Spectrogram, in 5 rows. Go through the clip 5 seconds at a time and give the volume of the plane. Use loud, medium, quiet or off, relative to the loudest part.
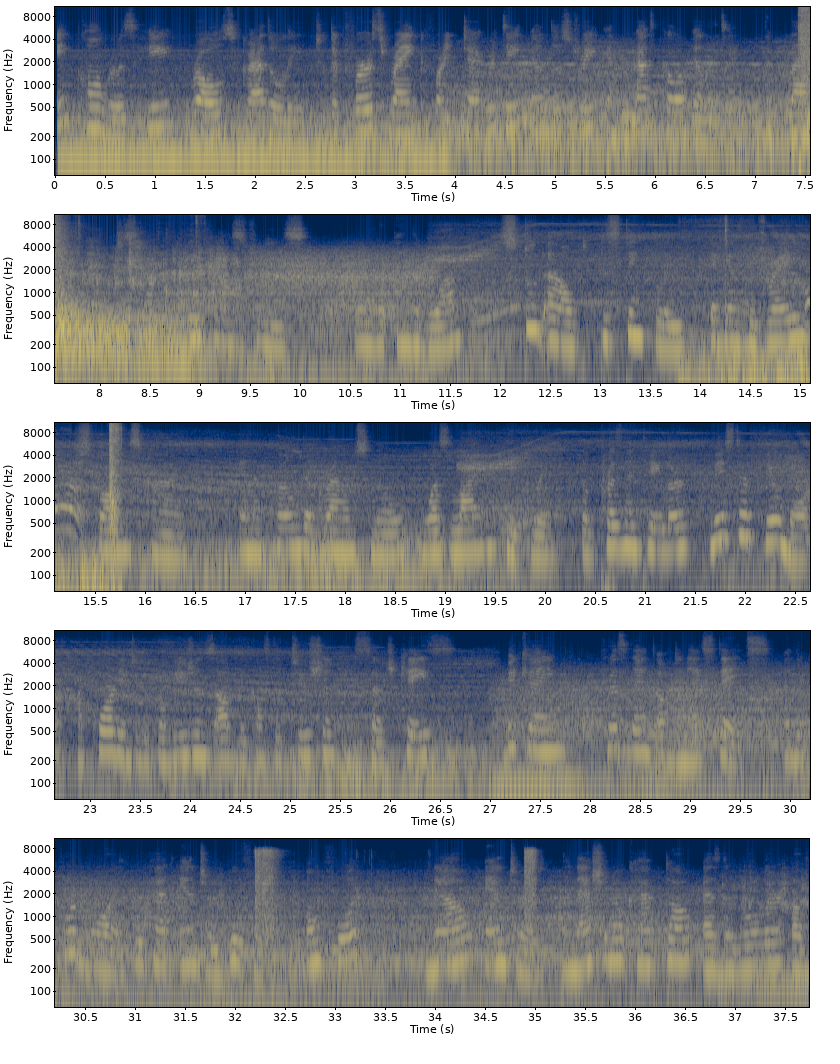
loud, loud, medium, medium, quiet, medium, medium, medium.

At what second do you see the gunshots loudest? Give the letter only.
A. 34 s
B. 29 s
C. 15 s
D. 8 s
D.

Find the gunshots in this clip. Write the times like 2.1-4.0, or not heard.
7.4-9.1, 13.8-15.8, 32.1-35.0.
